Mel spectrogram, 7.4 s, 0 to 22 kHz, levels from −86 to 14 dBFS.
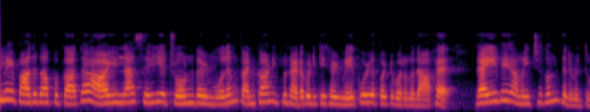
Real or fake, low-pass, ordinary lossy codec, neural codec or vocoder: fake; 7.2 kHz; none; autoencoder, 22.05 kHz, a latent of 192 numbers a frame, VITS, trained on one speaker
